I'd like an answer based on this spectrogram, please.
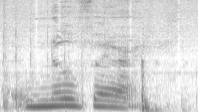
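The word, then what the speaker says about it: Novaire: of Christ, there lived an old man called Nov. Nov. It's spelled N O V A I R E.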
